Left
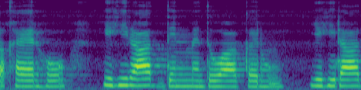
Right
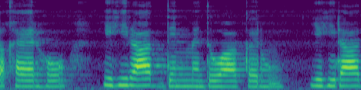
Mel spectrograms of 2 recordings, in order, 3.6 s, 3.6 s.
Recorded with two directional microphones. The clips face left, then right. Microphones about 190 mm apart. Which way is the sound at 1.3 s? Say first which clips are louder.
Left 1 dB; 15° left (ahead or behind).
